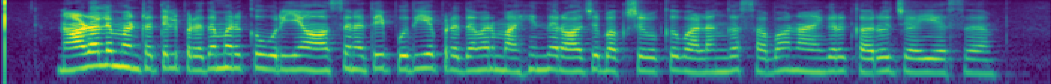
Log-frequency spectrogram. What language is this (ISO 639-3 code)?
tam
